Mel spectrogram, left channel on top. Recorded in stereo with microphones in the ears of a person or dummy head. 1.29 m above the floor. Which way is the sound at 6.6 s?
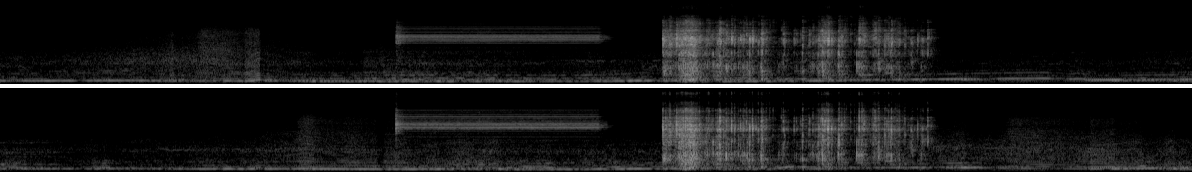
25° right (ahead or behind).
